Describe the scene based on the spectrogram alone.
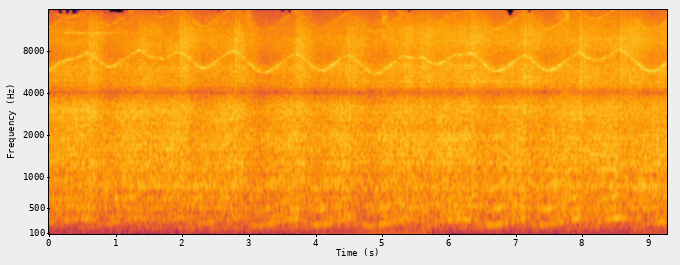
A car is skidding as its engine revs an over and over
